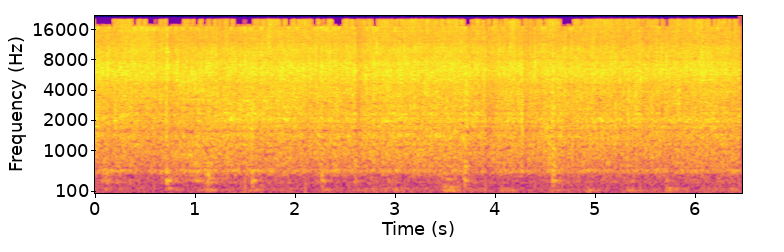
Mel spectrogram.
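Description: Onions sizzle and fry steadily in a pan with a constant crackling hiss, close up, broken by a few soft stirring scrapes.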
